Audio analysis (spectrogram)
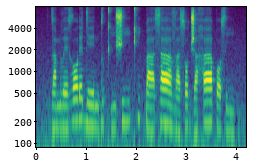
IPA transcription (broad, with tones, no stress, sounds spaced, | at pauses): d a˨ m β ɛ˨ ɣ ɔ˦ ɾ ɛ˦ d eː˨ n d ʊ˦ kʼ i˨ ʃ iː˦ kʰ i˦ k͡p aː˨ s aː˦˨ v a˨ s ɔ˦ d͡ʒ a˨ h aː˦ p ɔ˨ s i˨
